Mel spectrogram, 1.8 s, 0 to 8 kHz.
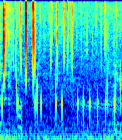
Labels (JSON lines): {"label": "biophony, knock croak", "recorder": "SoundTrap 300"}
